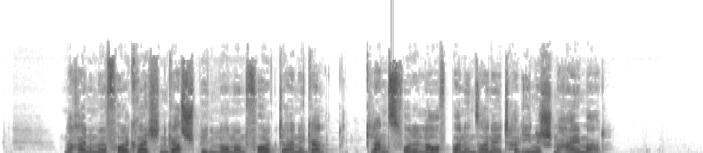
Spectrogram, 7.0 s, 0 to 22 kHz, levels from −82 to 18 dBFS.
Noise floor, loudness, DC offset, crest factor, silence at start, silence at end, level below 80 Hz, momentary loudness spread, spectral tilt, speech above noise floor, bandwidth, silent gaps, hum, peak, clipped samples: -67 dBFS; -17 LUFS; under 0.1%; 18 dB; 0.65 s; 1 s; -62 dBFS; 10 LU; -1.5 dB/octave; 50 dB; 16.5 kHz; none; none; 0 dBFS; under 0.1%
